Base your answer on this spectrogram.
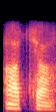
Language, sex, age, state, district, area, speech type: Bengali, male, 60+, West Bengal, Hooghly, rural, conversation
